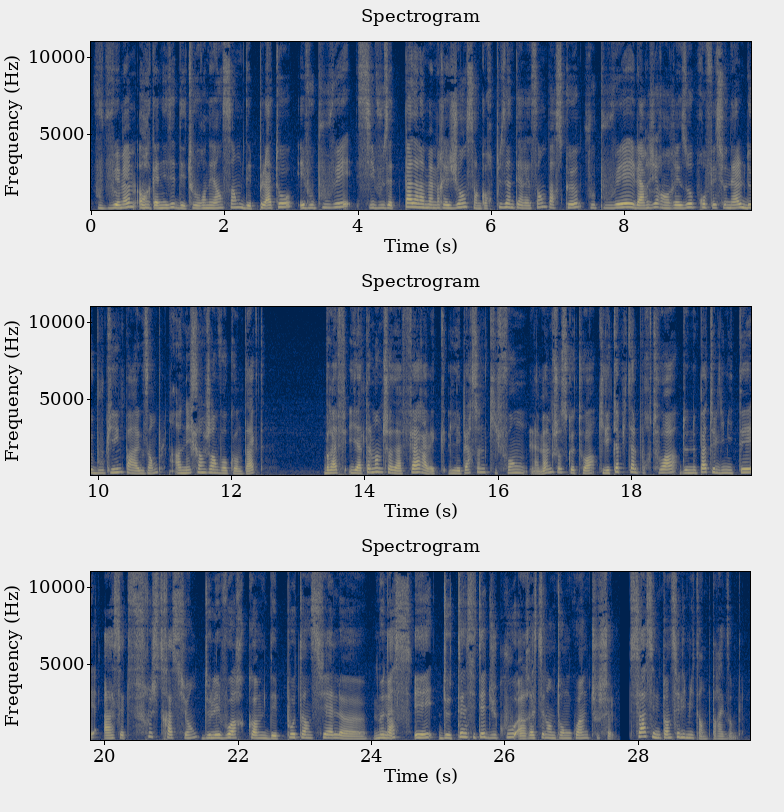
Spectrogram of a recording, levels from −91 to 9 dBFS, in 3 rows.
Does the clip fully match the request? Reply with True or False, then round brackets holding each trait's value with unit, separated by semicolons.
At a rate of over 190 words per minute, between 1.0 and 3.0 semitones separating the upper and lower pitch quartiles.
False (200 wpm; 3.9 semitones)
